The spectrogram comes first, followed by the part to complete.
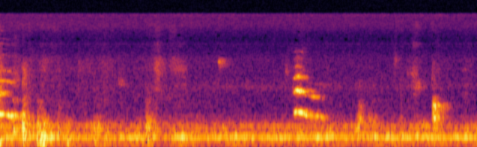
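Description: A domestic cat meowing twice: a short call right at the start and another about four seconds in, each falling slightly in pitch. A faint steady hum runs underneath.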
